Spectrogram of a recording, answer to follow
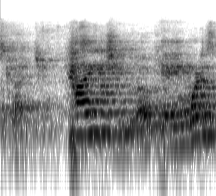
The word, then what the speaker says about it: kaiju: As far as the giant monsters are, the giant cashews. Yeah, giant cashews. Am I saying it wrong? No, it's kaiju.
